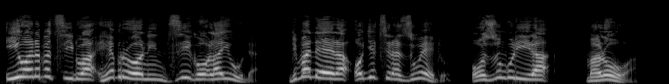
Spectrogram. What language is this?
Nyanja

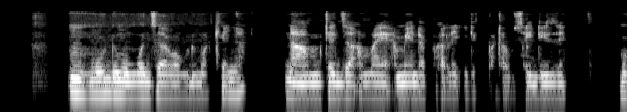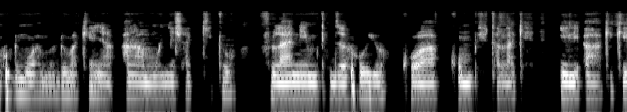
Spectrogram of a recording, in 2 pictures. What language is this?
Swahili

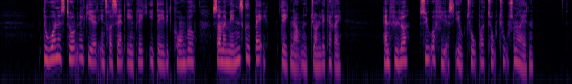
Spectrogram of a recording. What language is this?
Danish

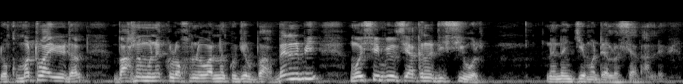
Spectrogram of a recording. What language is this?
Wolof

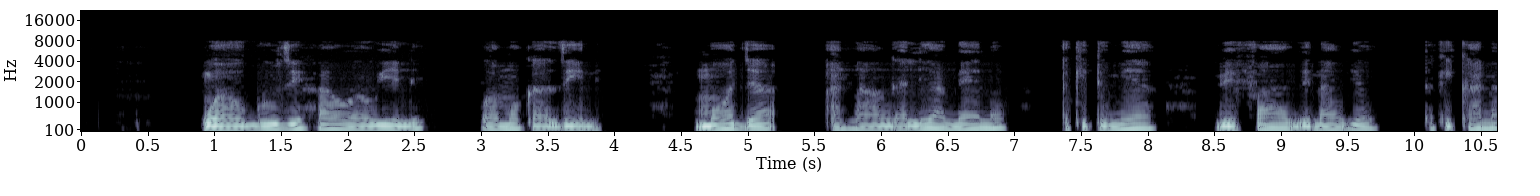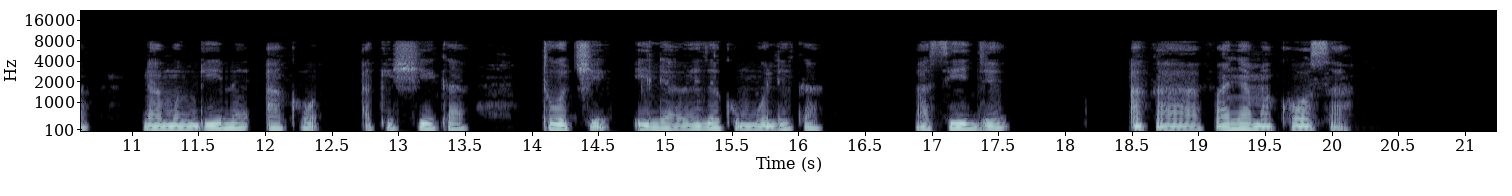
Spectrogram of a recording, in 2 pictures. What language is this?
Swahili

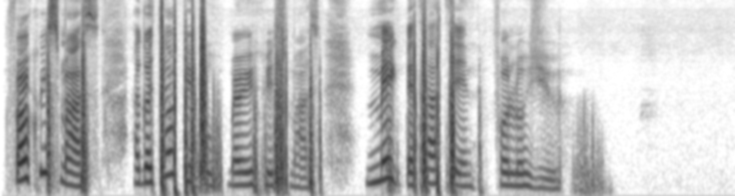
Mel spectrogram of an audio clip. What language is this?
Nigerian Pidgin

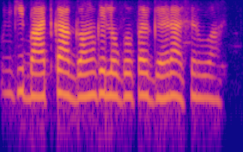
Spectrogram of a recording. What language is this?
Hindi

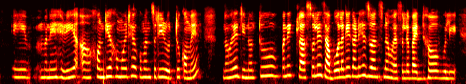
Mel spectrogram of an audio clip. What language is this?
Assamese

